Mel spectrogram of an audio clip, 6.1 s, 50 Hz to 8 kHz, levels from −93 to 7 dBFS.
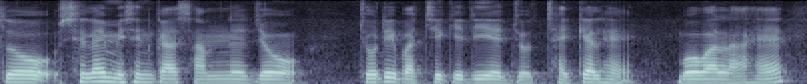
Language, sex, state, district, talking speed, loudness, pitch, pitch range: Hindi, male, Tripura, Dhalai, 160 wpm, -17 LUFS, 120 Hz, 115-130 Hz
